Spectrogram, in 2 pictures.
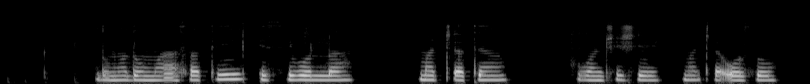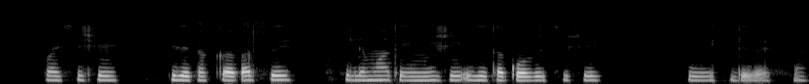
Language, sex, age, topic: Gamo, female, 18-24, government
